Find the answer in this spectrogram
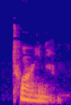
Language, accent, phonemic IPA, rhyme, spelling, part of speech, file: English, Southern England, /twaɪn/, -aɪn, twine, noun / verb, LL-Q1860 (eng)-twine.wav
- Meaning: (noun) A twist; a convolution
